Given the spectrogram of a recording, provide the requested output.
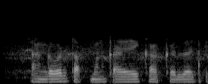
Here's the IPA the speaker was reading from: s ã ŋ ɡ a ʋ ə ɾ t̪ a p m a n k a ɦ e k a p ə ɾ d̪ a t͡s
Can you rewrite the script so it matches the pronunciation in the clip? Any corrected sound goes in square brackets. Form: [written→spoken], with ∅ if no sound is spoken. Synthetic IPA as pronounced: s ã ŋ ɡ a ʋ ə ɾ t̪ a p m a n k a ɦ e k a [p→k] ə ɾ d̪ a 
